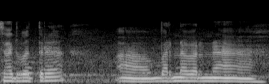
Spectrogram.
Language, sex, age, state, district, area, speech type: Sanskrit, female, 60+, Tamil Nadu, Chennai, urban, spontaneous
